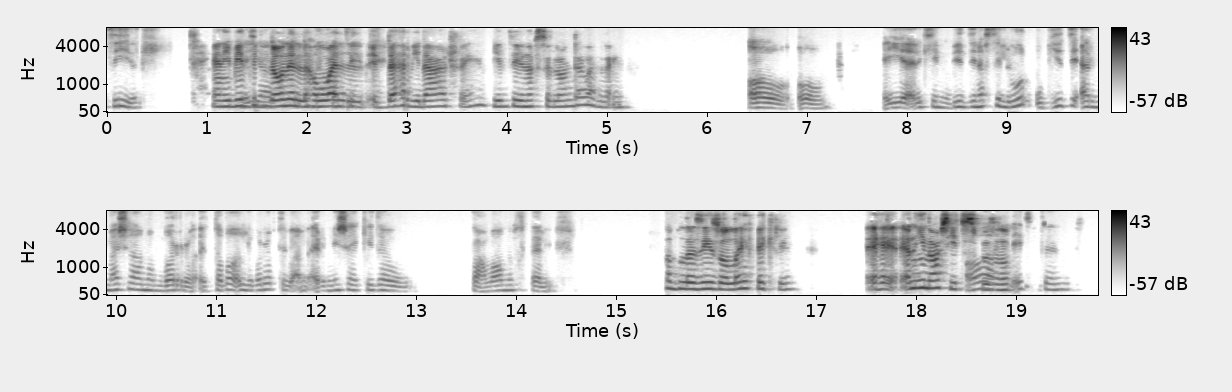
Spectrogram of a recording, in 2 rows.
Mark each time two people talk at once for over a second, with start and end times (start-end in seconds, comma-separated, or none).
1.3-2.9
